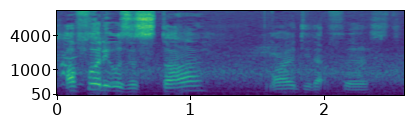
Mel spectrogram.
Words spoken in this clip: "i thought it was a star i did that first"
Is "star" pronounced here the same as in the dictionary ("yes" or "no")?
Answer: no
